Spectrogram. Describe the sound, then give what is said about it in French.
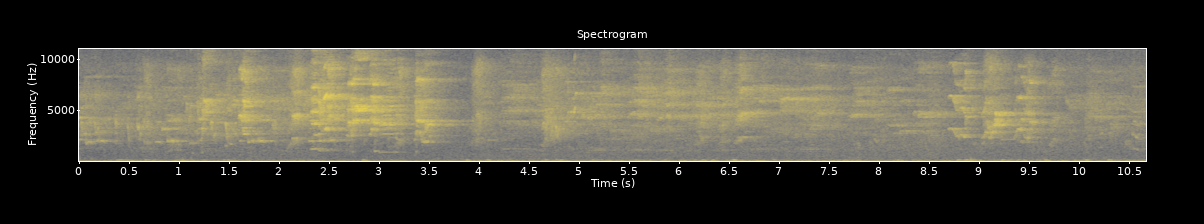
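Jungle ambience heard from the edge of the jungle, full of overlapping bird chirps, tweets and calls, many high and bright, over a constant low rumble and insect-like hiss, steady throughout with no talking. “puis parfois me lève, déterminée à pénétrer ce nouveau monde, puis m'arrête net, à l'orée de la jungle, le cœur battant en entendant tous ces bruits inconnus”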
